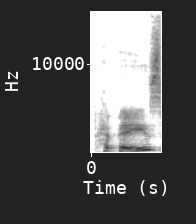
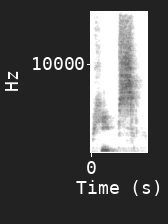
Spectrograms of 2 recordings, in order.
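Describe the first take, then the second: First: The name is said as its spelling suggests. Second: The name is said in its accepted way. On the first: The speaker calls it wrong. "looks like it would be pronounced like Pepe's" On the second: The speaker calls it right. "it is actually pronounced Pepys"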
